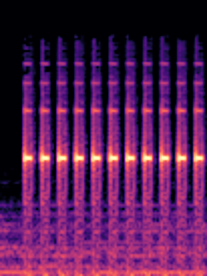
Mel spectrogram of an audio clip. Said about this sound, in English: Asleep in his cabin, McKenna was awakened by a beeping sound.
